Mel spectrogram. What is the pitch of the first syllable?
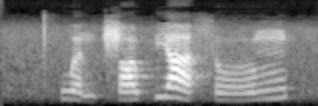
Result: low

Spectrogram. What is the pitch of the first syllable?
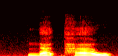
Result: low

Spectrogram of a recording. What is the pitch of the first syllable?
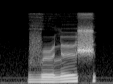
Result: low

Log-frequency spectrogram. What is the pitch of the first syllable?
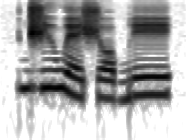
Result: high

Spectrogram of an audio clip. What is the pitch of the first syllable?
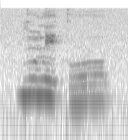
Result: high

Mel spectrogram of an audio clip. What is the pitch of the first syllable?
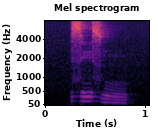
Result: high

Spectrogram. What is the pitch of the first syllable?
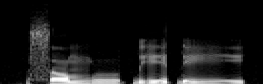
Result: low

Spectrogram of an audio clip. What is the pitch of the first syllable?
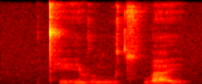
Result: rising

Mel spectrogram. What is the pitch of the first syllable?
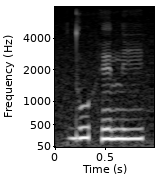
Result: high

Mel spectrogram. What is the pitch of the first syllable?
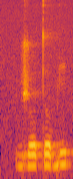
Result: low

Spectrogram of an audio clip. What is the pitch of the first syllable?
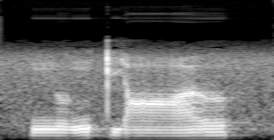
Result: rising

